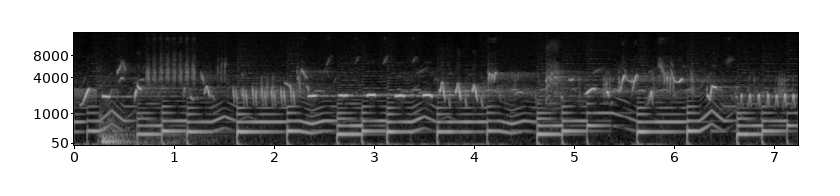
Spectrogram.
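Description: Songbirds chirp and tweet in quick repeated phrases, with clear whistled notes rising and falling over a steady run of high calls, fairly close and continuous throughout.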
